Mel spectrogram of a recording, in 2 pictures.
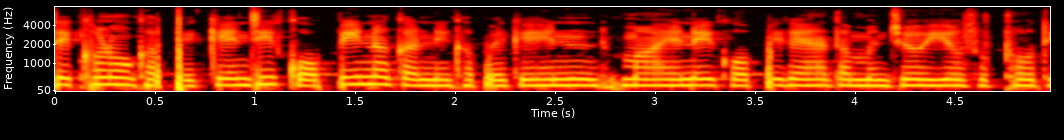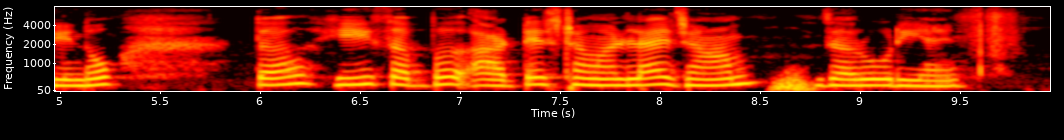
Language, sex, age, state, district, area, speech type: Sindhi, female, 18-30, Gujarat, Kutch, urban, spontaneous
